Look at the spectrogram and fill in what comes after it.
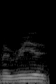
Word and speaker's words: Marija: Marija with a J. Maria Gimbutas.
